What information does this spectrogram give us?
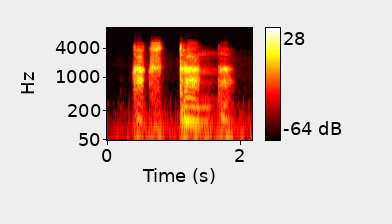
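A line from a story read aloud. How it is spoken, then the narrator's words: Mumbling. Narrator (Russian): бормотала она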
